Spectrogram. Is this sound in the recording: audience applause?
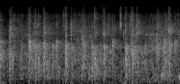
yes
